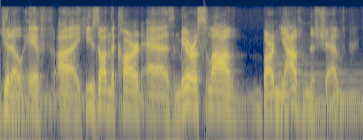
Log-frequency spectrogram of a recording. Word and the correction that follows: Barnyashev: geez, I apologize for butchering that name. Barnyashev? Miroslav Barnyashev.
